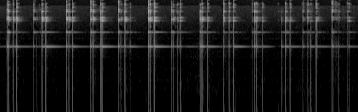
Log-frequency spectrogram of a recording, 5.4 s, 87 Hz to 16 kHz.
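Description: Fingertips and short nails tap a small, empty, hollow drinking glass with a red-white-blue stars-and-stripes US flag print, held in one hand. Quick, light clinks come mostly in pairs and short bursts at an irregular pace, each with a brief clear ring near 1.8 kHz and bright high overtones. The ring fades almost at once between taps.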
